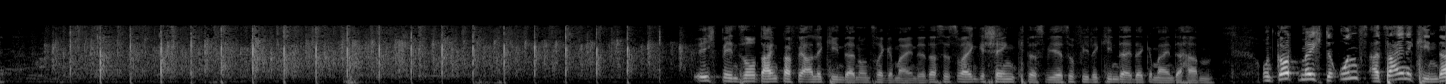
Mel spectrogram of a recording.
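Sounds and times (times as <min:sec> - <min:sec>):
audience applause for children: 0:00.0 - 0:07.1
speech: 0:07.0 - 0:14.4.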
